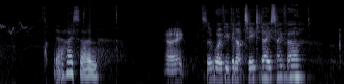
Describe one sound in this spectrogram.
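A middle-aged woman speaks quietly into a phone close by.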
